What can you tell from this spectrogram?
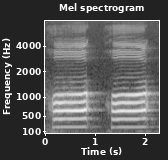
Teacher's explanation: یہ نہیں کرتے جیسے کوئی چیز پھنس جائے تو اس طرح کی آوازیں نکالتے ہیں، تو یہیں سے خا ادا ہوتا ہے. حلق کے پہلے حصے سے جو منہ کی طرف ہے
